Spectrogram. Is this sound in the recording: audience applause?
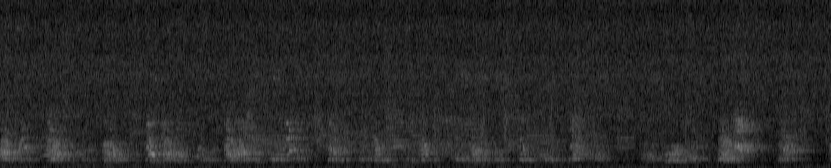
no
